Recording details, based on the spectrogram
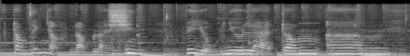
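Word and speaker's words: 心: Thì đó là chữ tâm, khi mà ghép với những chữ khác thì nó sẽ làm âm on, đọc là shin.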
